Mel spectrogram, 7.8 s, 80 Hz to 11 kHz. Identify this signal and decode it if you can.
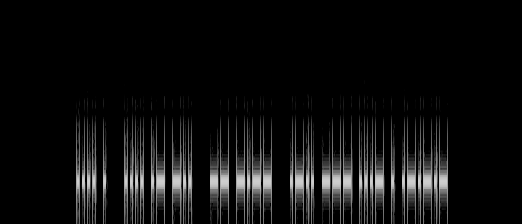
Morse code, heard as a keyed tone, about 30 wpm, 700 Hz. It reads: HE HAD MY LOVE.
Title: Sentences from Top 400 Words 30wpm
